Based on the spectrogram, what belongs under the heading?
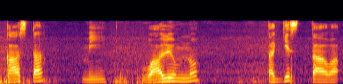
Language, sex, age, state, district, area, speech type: Telugu, male, 45-60, Andhra Pradesh, Sri Balaji, rural, read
